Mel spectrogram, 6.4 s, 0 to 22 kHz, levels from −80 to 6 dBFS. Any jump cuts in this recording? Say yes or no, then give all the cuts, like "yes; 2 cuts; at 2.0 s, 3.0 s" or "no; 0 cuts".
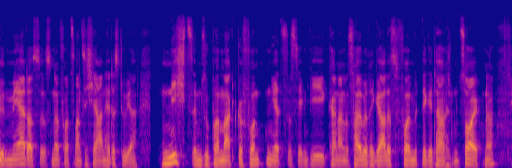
yes; 1 cut; at 1.9 s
